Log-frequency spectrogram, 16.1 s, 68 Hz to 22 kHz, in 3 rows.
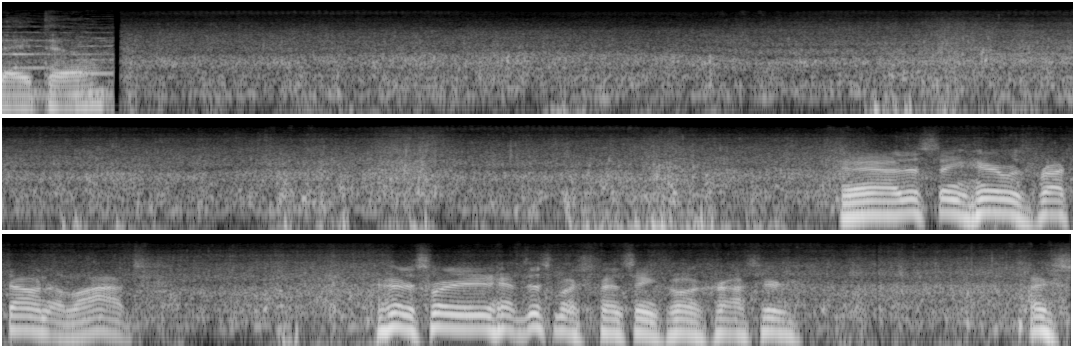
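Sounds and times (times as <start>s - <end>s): creek water running over rocks: 0.2s - 16.0s.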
